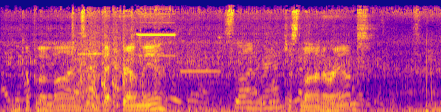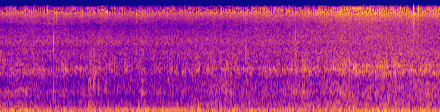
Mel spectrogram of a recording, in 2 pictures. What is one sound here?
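A vehicle engine idles with a low rumble.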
